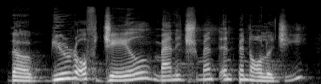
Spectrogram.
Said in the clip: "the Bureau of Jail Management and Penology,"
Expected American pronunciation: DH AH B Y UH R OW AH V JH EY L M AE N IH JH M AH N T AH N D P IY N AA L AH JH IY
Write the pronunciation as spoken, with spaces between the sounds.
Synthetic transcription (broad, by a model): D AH B Y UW R OW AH F JH EY L M AE N IH JH M AH N T AH N D P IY N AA L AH JH IY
